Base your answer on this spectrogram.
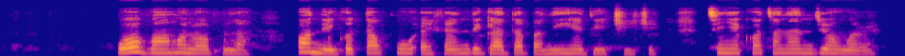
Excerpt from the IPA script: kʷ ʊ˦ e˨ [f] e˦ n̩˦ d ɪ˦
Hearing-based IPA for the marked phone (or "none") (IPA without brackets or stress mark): f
